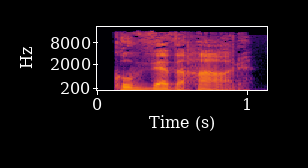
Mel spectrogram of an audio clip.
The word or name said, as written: कुव्यवहार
